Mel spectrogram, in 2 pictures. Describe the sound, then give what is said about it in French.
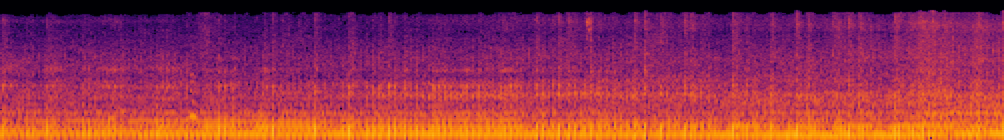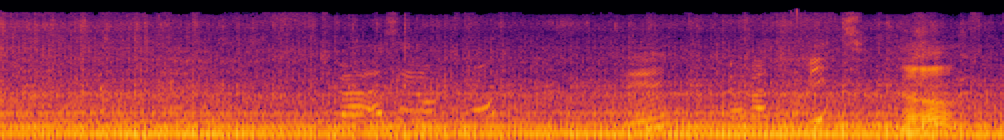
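A snowmobile engine drones as two riders sit one behind the other, the driver accelerating hard across snow. The motor holds a loud, steady buzzing tone throughout, with a few brief higher chirps near the end. “là on est monté sur le motoneige. On est l'un derrière l'autre”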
